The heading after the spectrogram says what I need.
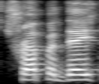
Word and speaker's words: trepidation: It's trepidation. That is 4 syllables, by the way.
